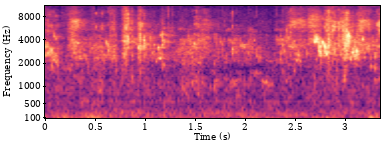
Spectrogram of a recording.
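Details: Budgerigar calls from 29 February 2024: rapid, harsh, high squawks and chirps run together in a busy stream and grow louder at the end.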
